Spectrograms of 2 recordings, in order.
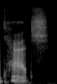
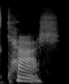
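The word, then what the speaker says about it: cache: I found it in the system catch. No, no, it's cash. Pronounced cash nerdy, but expensive sounding.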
